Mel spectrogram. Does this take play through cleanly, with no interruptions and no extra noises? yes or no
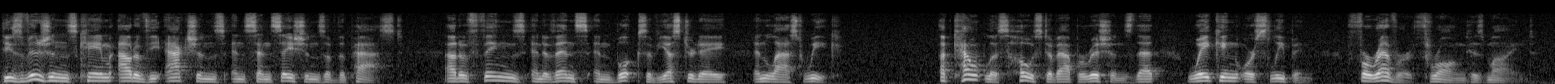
yes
